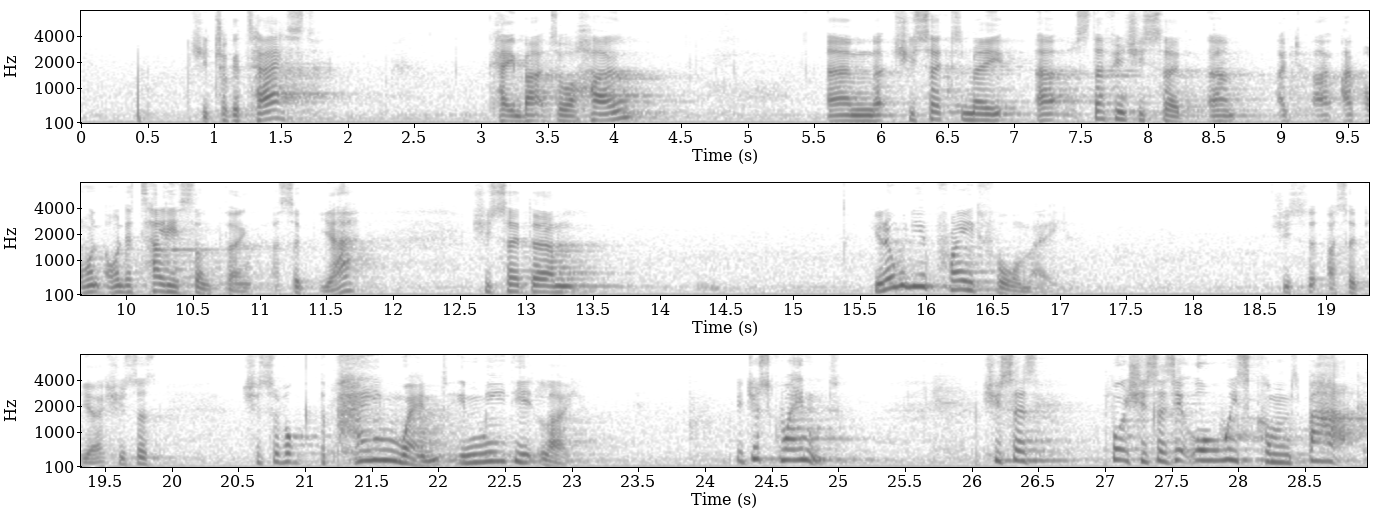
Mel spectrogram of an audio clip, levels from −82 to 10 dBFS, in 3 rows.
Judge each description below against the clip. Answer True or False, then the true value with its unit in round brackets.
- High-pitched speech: False (140 Hz)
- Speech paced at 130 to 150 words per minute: True (140 wpm)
